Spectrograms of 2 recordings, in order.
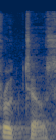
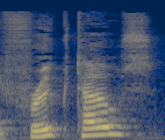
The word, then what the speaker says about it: fructose: fructose I'm sorry see in the south we say fructose but I know the rest of the world says fructose so I try to say it like they do but here in Tennessee here Tennessee it's fructose and don't eat don't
